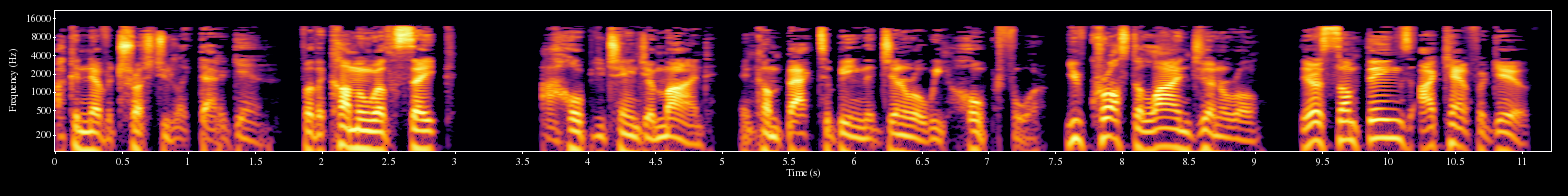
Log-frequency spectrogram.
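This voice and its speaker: An actor playing an earnest, principled militia officer in a video game, sincere and plain-spoken, loyal yet easily disappointed. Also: male voice, lowish voice, lively intonation, normal speed, dry recording, clean studio sound. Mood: disappointed, firm. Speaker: video game companion character.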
